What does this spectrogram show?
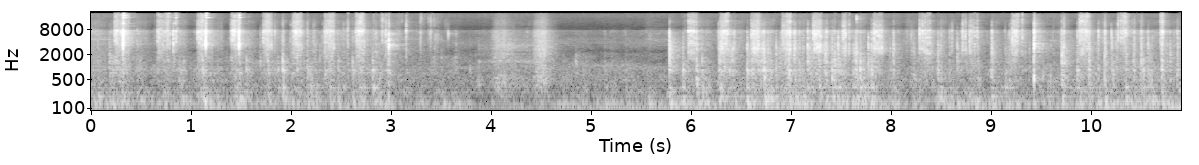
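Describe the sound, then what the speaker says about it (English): Bolts being undone on a truck air dryer chamber with a ratchet, bursts of rapid metallic clicking close to the microphone, broken by a short quieter pause before the clicking resumes. "Now as you start to undo these 2 screws"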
